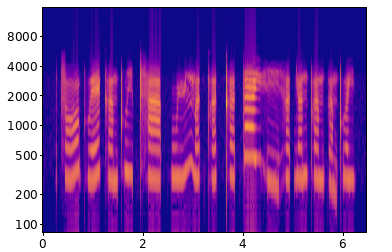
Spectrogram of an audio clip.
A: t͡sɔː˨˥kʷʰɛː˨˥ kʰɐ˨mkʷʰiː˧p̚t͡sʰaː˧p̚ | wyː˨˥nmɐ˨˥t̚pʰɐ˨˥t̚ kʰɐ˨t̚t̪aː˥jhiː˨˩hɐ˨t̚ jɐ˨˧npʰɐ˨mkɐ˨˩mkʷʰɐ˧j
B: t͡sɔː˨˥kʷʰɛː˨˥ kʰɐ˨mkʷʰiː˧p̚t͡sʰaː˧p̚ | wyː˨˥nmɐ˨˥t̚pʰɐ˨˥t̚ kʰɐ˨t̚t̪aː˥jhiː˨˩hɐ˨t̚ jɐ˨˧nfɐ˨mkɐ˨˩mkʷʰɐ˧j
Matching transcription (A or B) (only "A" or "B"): A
